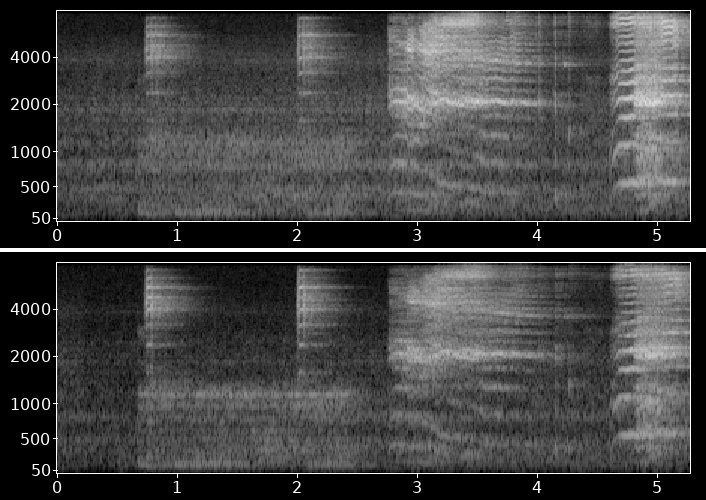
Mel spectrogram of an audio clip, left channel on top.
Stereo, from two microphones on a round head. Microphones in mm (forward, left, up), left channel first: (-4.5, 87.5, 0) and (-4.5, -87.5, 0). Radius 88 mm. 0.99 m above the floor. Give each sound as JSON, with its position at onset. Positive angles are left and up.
{"t": 0.7, "sound": "a bird", "side_deg": -25, "distance_m": 3.0}
{"t": 2.8, "sound": "a baby crying", "side_deg": 70, "distance_m": 1.6}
